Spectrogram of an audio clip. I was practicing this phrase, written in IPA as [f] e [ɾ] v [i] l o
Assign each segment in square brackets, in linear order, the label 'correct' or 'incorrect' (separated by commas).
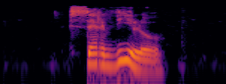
incorrect, correct, correct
